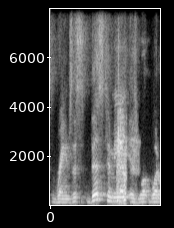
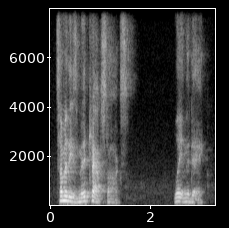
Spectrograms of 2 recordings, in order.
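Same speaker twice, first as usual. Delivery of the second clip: voice giving out. Explaining a market chart sixteen hours into the day, voice giving out. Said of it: "I just lost my voice".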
